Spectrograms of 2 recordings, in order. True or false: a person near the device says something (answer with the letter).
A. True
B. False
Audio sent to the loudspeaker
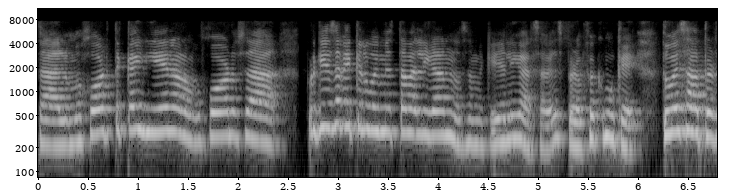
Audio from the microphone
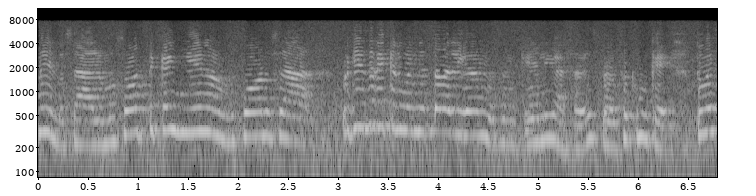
B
